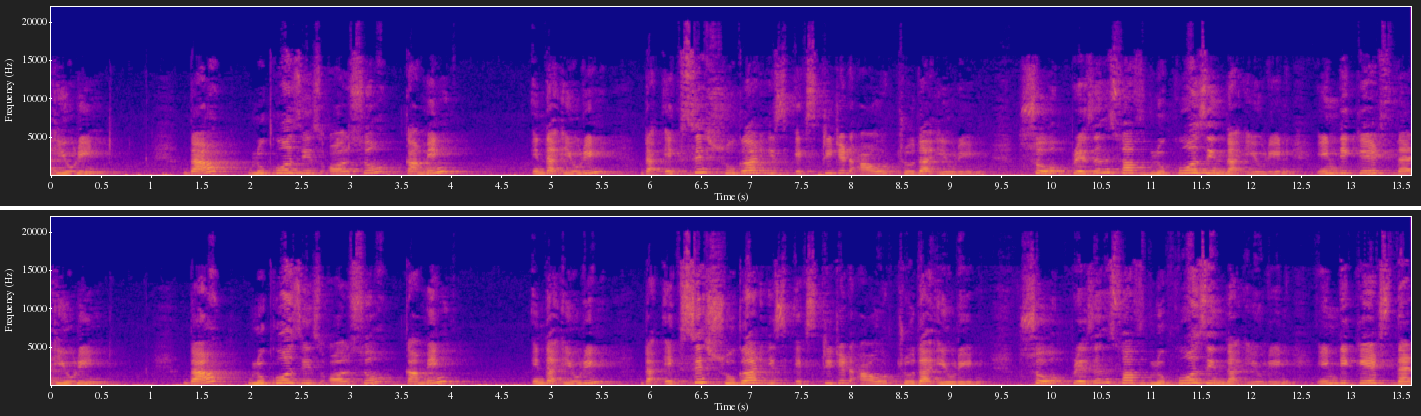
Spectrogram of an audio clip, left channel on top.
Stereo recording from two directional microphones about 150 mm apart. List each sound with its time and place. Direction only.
0.1 s a woman's voice: 20° right (ahead or behind)
6.4 s a woman's voice: 45° right (ahead or behind)
7.4 s a woman's voice: 20° right (ahead or behind)
8.4 s a woman's voice: 40° right (ahead or behind)
9.8 s a woman's voice: 20° right (ahead or behind)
